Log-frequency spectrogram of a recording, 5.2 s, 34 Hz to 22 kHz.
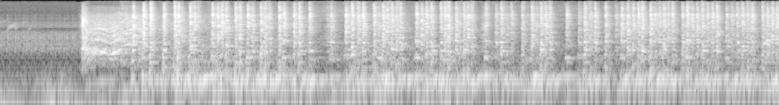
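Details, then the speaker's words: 1980 Dodge short-bed big block V8 during cam break-in on points distributor, first run in 14 years; fires and runs lumpy and uneven with a ragged beat, rough running blamed on finicky points ignition. "those points distributors i mean they just get a little finicky it was on a running vehicle and i don't know just wasn't happy"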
